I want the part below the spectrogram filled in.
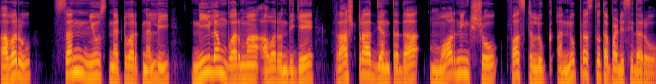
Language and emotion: Kannada, neutral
